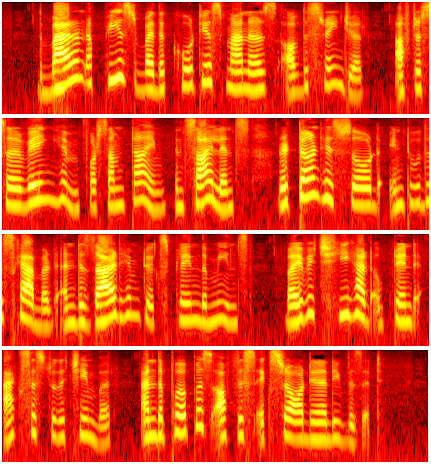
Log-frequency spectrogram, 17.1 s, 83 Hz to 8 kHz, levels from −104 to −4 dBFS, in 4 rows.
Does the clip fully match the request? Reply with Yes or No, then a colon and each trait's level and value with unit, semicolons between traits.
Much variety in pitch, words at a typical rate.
No: average, 4.0 semitones; average, 165 wpm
